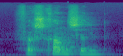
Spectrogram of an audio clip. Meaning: 1. to fortify; (literal) to surround with a defensive wall, to protect with a bastion 2. to dig oneself in, to seek cover, to fortify one's position, to take a fortified position
- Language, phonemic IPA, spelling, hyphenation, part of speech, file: Dutch, /ˌvərˈsxɑn.sə(n)/, verschansen, ver‧schan‧sen, verb, Nl-verschansen.ogg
